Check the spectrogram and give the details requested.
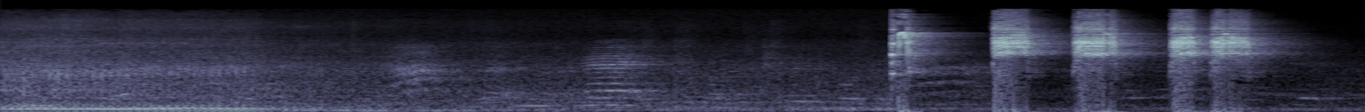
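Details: Black francolin, locally Kala Teetar, calling at Wah Cantt: after low murmuring voices, four loud harsh, grating high notes come in a quick rhythmic series near the end.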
